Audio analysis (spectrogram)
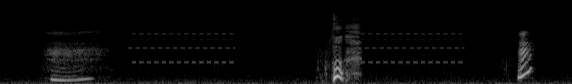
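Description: A phone rings with two steady electronic ringtone bursts, about a second each, separated by a short pause. Brief vocal sounds come just before and between the rings.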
